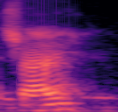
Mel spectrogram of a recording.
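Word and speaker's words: Xi: i i don't know what about x-i x-i is chai chai let's use chai oh god i i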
